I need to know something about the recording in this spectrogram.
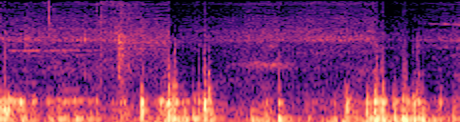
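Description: Microphone handling noise: low rumbling with a run of irregular knocks.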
